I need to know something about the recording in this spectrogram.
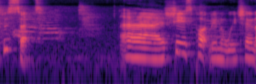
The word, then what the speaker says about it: Hustvedt: without men by siri houston or siri um whatever rocks your boat um you might wonder about my my pronunciation or her last name but it's a norwegian last name so it's whose set uh she is partly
